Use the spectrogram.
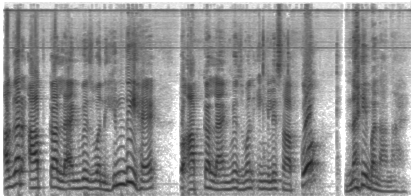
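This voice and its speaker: Man, exam prep tutor, step-by-step explanation, repeats key points. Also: high-pitched. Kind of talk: spoken tutorial walking through an exam paper.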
